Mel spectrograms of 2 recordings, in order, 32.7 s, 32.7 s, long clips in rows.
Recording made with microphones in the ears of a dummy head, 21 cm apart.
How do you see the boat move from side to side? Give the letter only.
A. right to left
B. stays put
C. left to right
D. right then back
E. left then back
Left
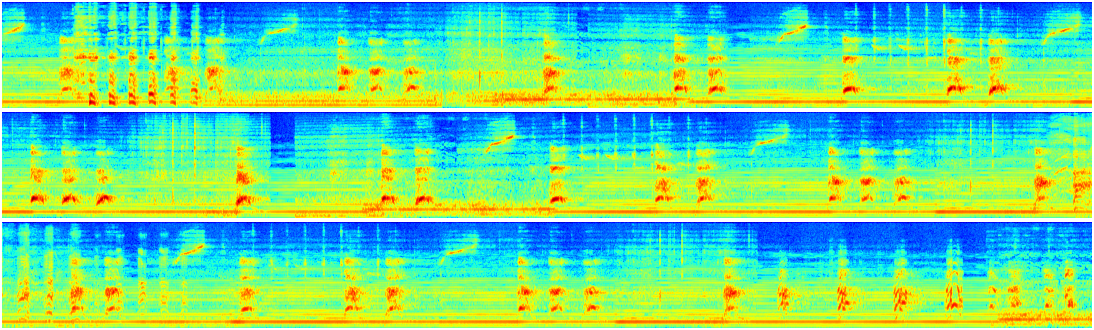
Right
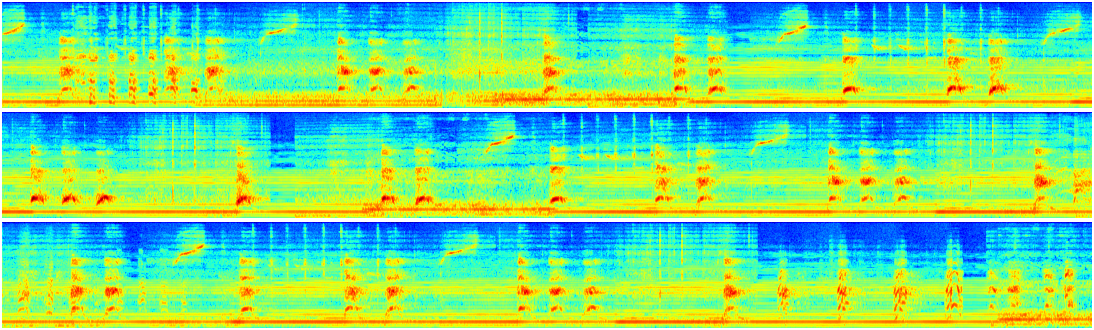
B.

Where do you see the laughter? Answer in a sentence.
In this clip you hear the laughter on the left.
